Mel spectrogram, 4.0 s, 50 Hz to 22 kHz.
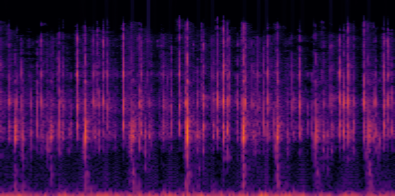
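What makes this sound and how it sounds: Fingertips of both hands type steadily on an Iron 165 compact mechanical keyboard with a plum-red aluminum case and black keycaps. The result is a quick, even stream of crisp, clacky keystrokes, bright in tone and dying away almost instantly.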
